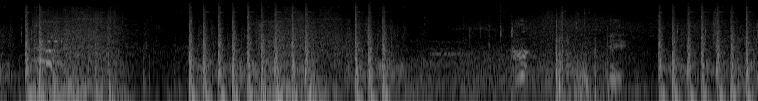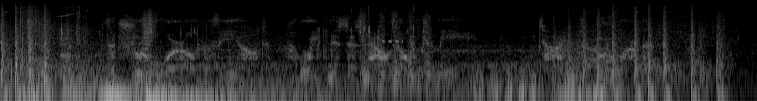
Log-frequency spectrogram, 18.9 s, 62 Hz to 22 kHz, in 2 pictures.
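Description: Gunfire in Borderlands 2 comes in repeated rapid bursts of close, loud rattling shots, with short gaps and mixed game noise between them.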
